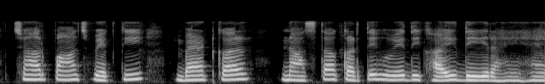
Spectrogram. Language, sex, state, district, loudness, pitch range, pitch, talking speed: Hindi, female, Chhattisgarh, Korba, -15 LUFS, 195-225 Hz, 210 Hz, 130 wpm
